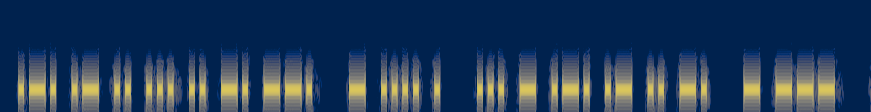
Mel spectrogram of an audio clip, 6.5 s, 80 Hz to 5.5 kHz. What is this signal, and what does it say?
Morse code, heard as a keyed tone, about 30 wpm, 600 Hz. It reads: RAISING THE STRAIN TO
